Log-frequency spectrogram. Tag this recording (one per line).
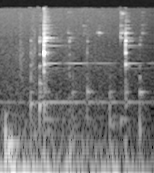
Lantern
Hanging-lantern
